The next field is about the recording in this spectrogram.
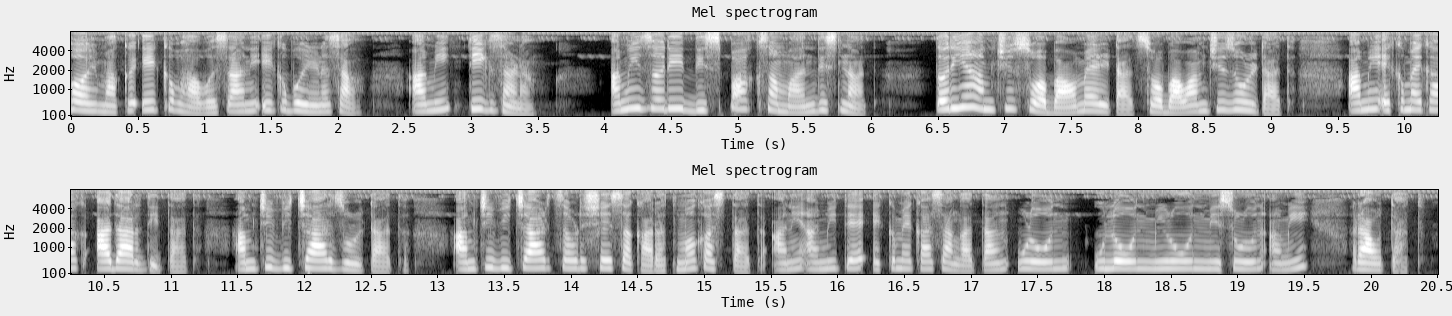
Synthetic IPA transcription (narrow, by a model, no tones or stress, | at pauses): həjm̤akaʔekbʱaʋsañiʔekbʱəjɳəsa | amit̪iːkd͡zʱaɽ̃a | amid͡zəɾid̪ispaksəmand̪isnat̪ː | əɾiãamt͡ɕisʋəbʱaʋmɛɭʈat̪sʋəbʱaʋamt͡ɕid͡zulʈat̪ | amiekmɛkakad̪ʱaɾd̪it̪at̪ | amt͡ɕiʋit͡ɕaɾd͡zult̪at̪ | amt͡ɕiʋit͡ɕaɾt͡səɽɕesəkaɾət̪məkəst̪at̪a̰ñiamit̪ẽʔekmɛkasãŋɡat̪anuɭonulonmiɭuːnmisɭuːnami | ɾaʋt̪at̪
